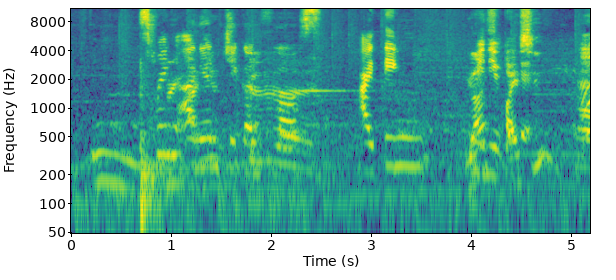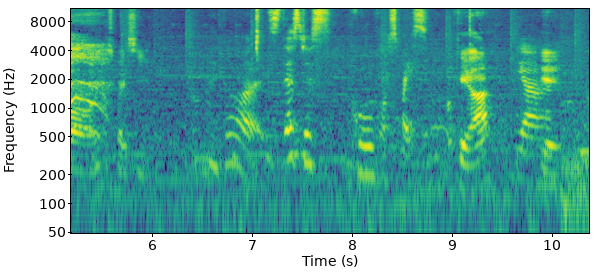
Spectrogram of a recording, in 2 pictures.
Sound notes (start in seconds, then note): 5.2 gasps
